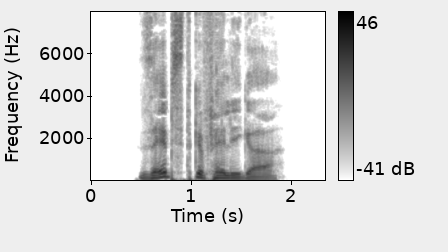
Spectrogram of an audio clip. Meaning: 1. comparative degree of selbstgefällig 2. inflection of selbstgefällig: strong/mixed nominative masculine singular 3. inflection of selbstgefällig: strong genitive/dative feminine singular
- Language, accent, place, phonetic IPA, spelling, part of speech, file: German, Germany, Berlin, [ˈzɛlpstɡəˌfɛlɪɡɐ], selbstgefälliger, adjective, De-selbstgefälliger.ogg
